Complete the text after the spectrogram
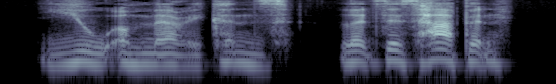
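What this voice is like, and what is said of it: Thick German accent. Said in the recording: “He was speaking English, but with a thick German accent.”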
